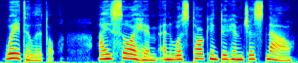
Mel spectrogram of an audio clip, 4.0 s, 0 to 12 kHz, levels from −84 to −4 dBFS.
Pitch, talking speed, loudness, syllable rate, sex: 205 Hz, 195 wpm, -17 LUFS, 4.6 syllables/s, female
